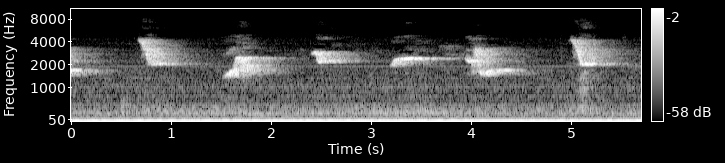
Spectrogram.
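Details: Captive red-crested cardinal from Brazil sings clear, bright whistled phrases, about one a second, with sharp downward slurs, over a low steady rumble.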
